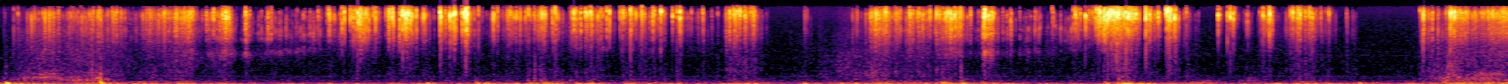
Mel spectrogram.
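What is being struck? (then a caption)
Pile of sugar-shelled jelly beans. A pile of small, solid, candy-shelled sugar-coated jelly beans on pink fabric is dropped from the hands and shaken together so they click against each other. The result is a steady, dense patter of quick, bright clicks and rattles over a low, rumbling bed, with short louder bursts as handfuls fall.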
